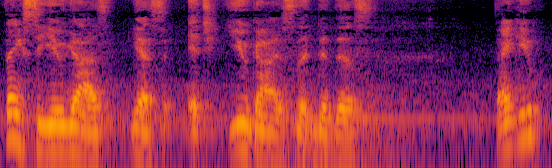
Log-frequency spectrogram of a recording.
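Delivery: usual speaking voice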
